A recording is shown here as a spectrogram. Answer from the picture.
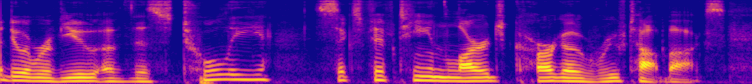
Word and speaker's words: Thule: Guys, I'm going to do a review of this Tuli 615 large cargo rooftop box. Now, I thought it was pronounced thool, but it's pronounced Tulie apparently.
